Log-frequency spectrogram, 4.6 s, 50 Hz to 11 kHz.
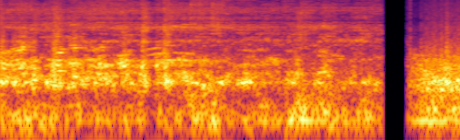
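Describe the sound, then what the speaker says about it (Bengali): A passenger train on the Ahmadpur to Azimganj route, train number 53056/53053, pulls into Katwa Junction, a rumbling, growling roar with rolling surges that cuts out briefly near the end before resuming. "এই ঢুকে গেল আমাদের ট্রেন কাটোয়া জংশন।"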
